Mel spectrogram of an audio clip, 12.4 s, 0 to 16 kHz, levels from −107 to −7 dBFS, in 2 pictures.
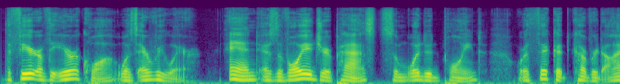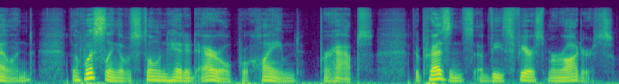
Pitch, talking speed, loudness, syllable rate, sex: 110 Hz, 165 wpm, -20 LUFS, 5.6 syllables/s, male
